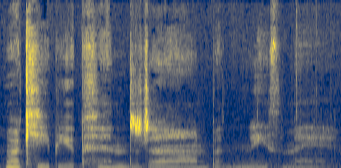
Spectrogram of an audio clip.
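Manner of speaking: slow, soft threatening whisper; hushed possessive threat. Acted. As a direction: let the threat hang quietly.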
